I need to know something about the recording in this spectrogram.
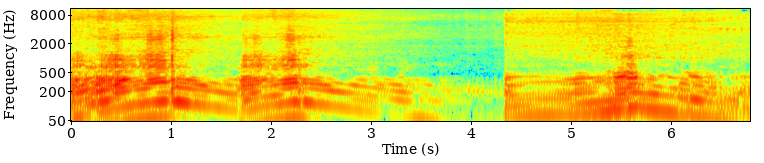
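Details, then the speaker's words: Car with a sudden unusual engine noise, checked at a garage: engine revs up and down with a rough, raspy clatter that grows with throttle, from an exhaust leak at the manifold gasket. "ನೋಡೋಣ ಇಲ್ಲಿ check ಮಾಡ್ತಾ ಇದೀರಿ ಎಲ್ಲಿ leakage ಇದೆ ಅಂತ"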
